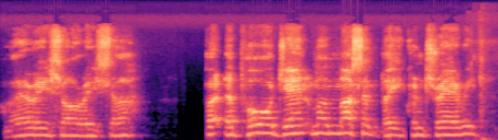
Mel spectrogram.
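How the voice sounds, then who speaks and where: A man's voice: a little high, fairly even intonation, unhurried, close to an everyday voice, rough recording. A man playing a deferential, placid working man in a comic period play, speaking in a polite, folksy way. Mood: placid, soothing.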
